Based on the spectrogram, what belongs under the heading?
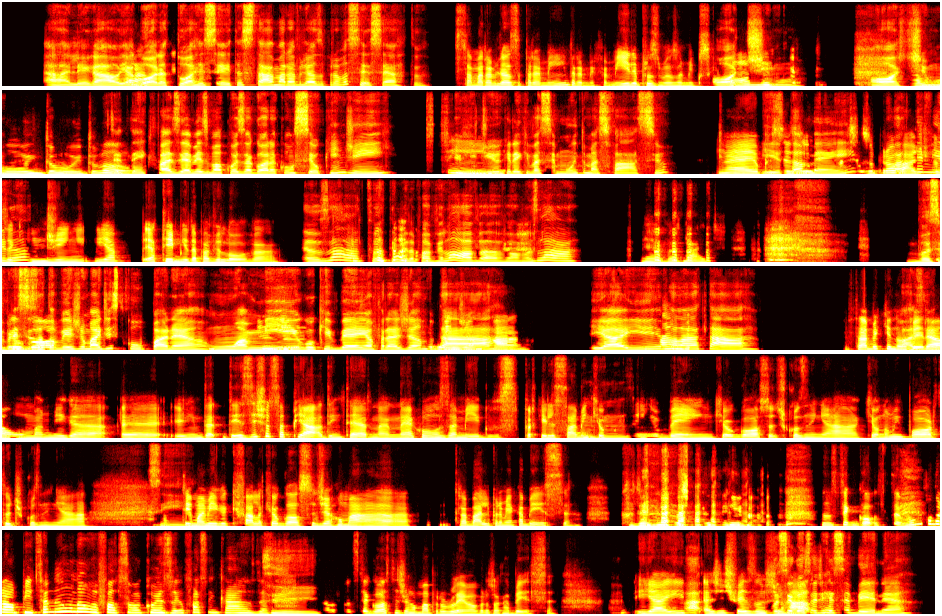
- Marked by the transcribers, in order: unintelligible speech; chuckle; laugh; laugh; laugh; unintelligible speech; laugh
- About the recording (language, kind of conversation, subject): Portuguese, podcast, O que te encanta na prática de cozinhar?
